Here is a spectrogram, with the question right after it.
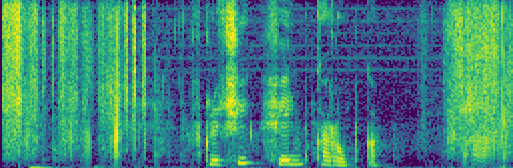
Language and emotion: Russian, neutral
